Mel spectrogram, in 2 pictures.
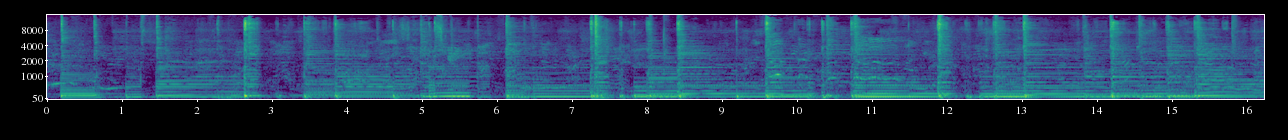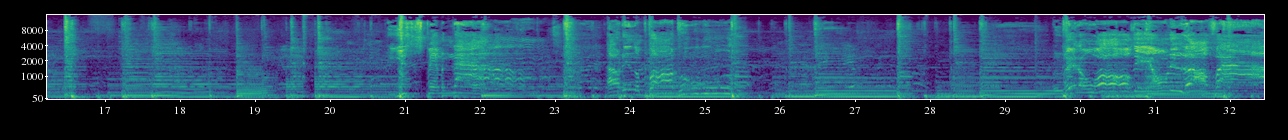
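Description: Two acoustic guitars strumming chords together, starting suddenly at the top of a song. A man's voice comes in over the guitars about two-thirds of the way through.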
